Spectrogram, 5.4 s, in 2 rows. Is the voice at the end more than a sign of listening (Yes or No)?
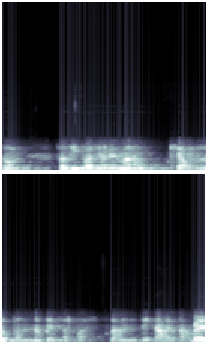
Yes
